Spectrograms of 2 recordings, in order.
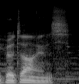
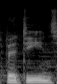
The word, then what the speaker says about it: Bodines: mall with this Macy's which used to be Bodines I think I mispronounced it as badines in a previous video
